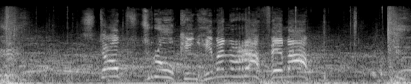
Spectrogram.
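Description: A man grunts and shouts with effort, close by.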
